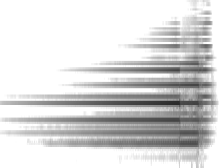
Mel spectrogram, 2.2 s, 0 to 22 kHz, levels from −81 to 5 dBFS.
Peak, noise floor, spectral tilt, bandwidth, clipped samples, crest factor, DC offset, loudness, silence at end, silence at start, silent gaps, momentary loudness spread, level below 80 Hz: -2 dBFS; -47 dBFS; 5.5 dB/octave; over 20 kHz; under 0.1%; 16 dB; under 0.1%; -13 LUFS; 0.1 s; 0.5 s; none; 20 LU; -86 dBFS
